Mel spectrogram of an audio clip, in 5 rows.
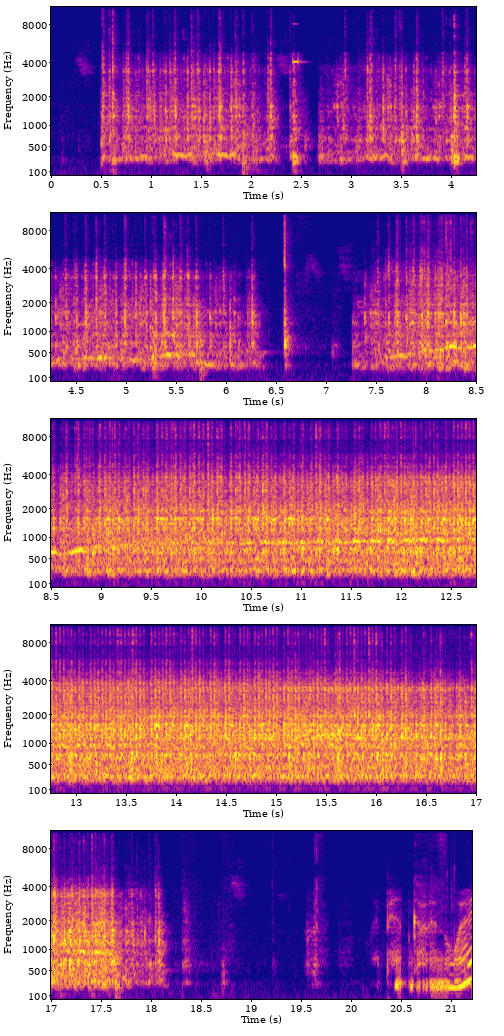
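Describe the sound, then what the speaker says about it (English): Domestic sewing machine stitching across a bag pocket, with a brief burst of running near 0–6 seconds, a pause, then a long steady close run until about 17.5 seconds before stopping. "I'm going to back tack a tiny bit right here and then just sew across."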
